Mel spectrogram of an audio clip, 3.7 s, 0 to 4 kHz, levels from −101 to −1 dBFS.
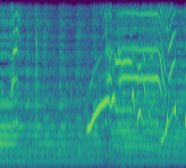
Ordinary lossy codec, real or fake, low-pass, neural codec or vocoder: none; real; 3.6 kHz; none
